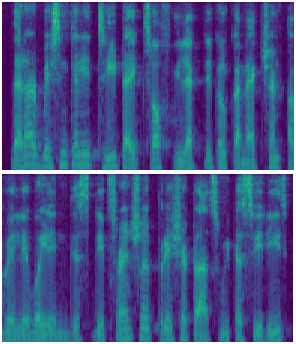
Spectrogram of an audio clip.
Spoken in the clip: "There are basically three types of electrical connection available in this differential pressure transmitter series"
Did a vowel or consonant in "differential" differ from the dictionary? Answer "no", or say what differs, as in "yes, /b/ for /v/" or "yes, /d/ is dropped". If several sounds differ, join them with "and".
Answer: no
